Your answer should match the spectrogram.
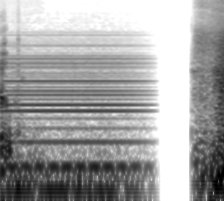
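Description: A steady, buzzy electronic tone with many overtones, fading out over about a second and a half and stopping, with a brief moment of silence after it.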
